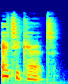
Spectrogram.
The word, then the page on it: etiquette: British English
